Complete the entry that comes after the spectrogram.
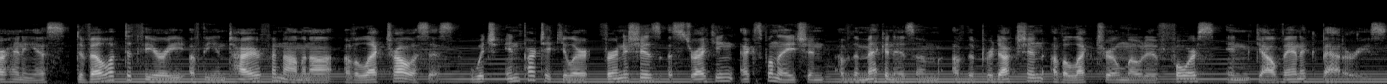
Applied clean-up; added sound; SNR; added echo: none; Bowed string instrument; 13 dB; none.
